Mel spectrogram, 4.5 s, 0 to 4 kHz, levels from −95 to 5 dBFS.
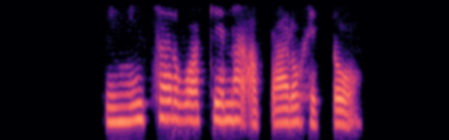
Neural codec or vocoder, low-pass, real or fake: codec, 16 kHz, 2 kbps, FreqCodec, larger model; 3.6 kHz; fake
